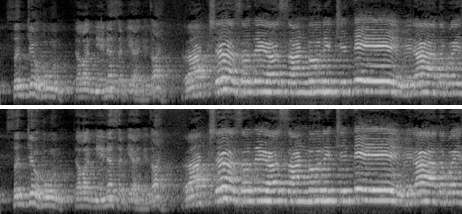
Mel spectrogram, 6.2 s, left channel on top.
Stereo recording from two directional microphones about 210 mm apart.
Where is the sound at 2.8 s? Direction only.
15° left (ahead or behind).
